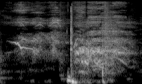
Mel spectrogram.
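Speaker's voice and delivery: very high, breathless burst of laughter; shrieking laugh. Real, not acted. Collapses laughing over the word.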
